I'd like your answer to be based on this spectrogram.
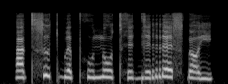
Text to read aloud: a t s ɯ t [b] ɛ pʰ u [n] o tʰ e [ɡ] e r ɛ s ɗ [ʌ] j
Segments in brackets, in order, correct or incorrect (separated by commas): correct, correct, correct, correct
